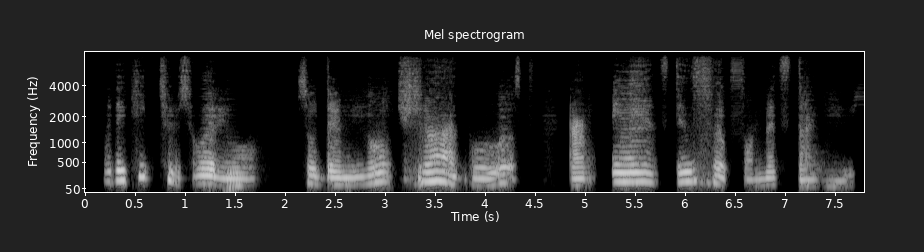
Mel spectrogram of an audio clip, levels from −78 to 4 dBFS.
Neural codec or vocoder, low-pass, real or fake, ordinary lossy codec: codec, 44.1 kHz, 0.9 kbps, DAC; 7.2 kHz; fake; none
